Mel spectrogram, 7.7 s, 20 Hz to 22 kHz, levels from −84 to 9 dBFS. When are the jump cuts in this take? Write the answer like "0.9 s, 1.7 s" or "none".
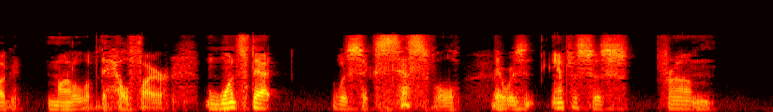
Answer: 2.0 s, 4.9 s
